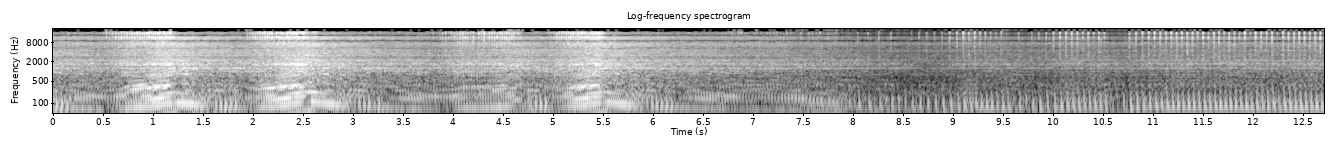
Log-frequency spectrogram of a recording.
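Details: TaoTao 50 Chinese scooter, a discarded machine being revived, small two-stroke buzzes unevenly, surging every second or two then sagging, won't hold idle; carburetor and throttle linkage not yet dialed in, so rough running that stalls without throttle.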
